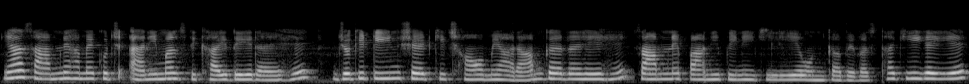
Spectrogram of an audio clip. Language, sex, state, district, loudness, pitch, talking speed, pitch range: Hindi, female, Maharashtra, Dhule, -23 LUFS, 245 Hz, 180 wpm, 225-265 Hz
